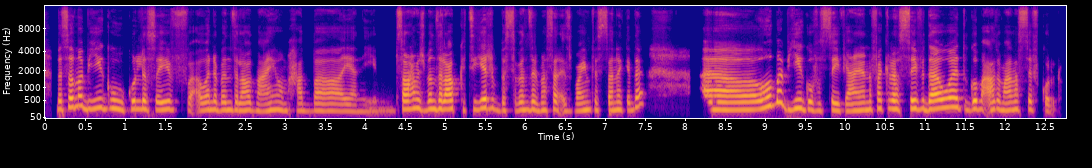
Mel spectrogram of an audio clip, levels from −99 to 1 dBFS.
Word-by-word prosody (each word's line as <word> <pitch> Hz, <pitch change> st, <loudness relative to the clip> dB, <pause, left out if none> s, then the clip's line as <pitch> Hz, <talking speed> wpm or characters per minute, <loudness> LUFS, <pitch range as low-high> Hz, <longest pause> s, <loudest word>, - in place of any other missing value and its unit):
بس 235 Hz, +5 st, 0 dB
هُم 315 Hz, +3 st, +4 dB
بييجوا 245 Hz, -1 st, -2 dB
كُل 240 Hz, +2 st, 0 dB
صيف، 220 Hz, +2 st, -3 dB
أو 200 Hz, -, -4 dB
أنا 220 Hz, +1 st, -1 dB
بانزل 215 Hz, 0 st, -3 dB
أقعد 200 Hz, 0 st, -2 dB
معاهم 195 Hz, +3 st, -4 dB
حبّة، 195 Hz, -1 st, -4 dB
يعني 175 Hz, 0 st, -10 dB, 0.2 s
بصراحة 235 Hz, +4 st, +3 dB
مش 250 Hz, -6 st, -2 dB
بانزل 240 Hz, +1 st, +2 dB
أقعد 235 Hz, +1 st, +7 dB
كتير، 240 Hz, +5 st, +1 dB
بس 200 Hz, -3 st, -9 dB
بانزل 220 Hz, +1 st, -2 dB
مثلًا 210 Hz, -1 st, -4 dB
أسبوعين 195 Hz, +4 st, -4 dB
في 220 Hz, -, -19 dB
السنة 210 Hz, +1 st, -3 dB
كده 255 Hz, -, -4 dB, 0.9 s
آآ، 220 Hz, 0 st, +4 dB
وهُم 290 Hz, +8 st, +3 dB
بييجوا 230 Hz, 0 st, +1 dB
في 195 Hz, -, -11 dB
الصيف، 195 Hz, 0 st, -3 dB
يعني 195 Hz, +2 st, 0 dB
أنا 215 Hz, +1 st, -2 dB
فاكرة 245 Hz, +1 st, 0 dB
الصيف 240 Hz, +1 st, +1 dB
دوّة 255 Hz, +6 st, +6 dB
جُم 235 Hz, +2 st, +2 dB
قعدوا 230 Hz, +3 st, 0 dB
معانا 210 Hz, +1 st, 0 dB
الصيف 230 Hz, -1 st, -6 dB
كُلّه. -, -, -10 dB
220 Hz, 185 wpm, -24 LUFS, 200-240 Hz, 0.9 s, أقعد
